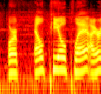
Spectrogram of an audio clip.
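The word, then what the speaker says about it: Elpeo Ple: Yeah, I heard it's pronounced El Puru Puru, so I'm just gonna go with that, but it's not spelled that way.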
